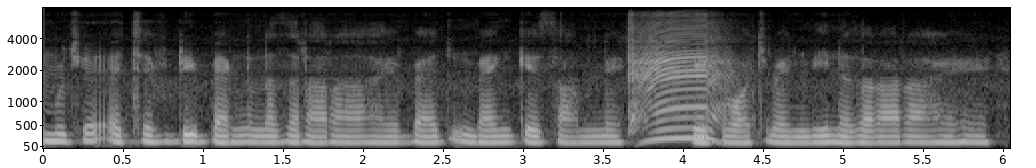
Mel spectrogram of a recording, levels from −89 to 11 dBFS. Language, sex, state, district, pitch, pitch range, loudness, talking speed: Hindi, male, Bihar, East Champaran, 130 Hz, 130-145 Hz, -24 LUFS, 200 wpm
